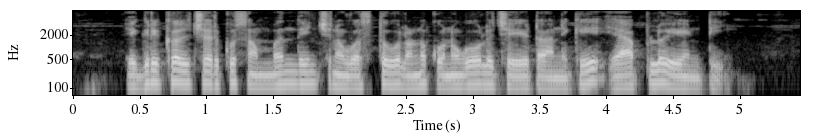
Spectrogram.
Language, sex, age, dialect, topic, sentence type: Telugu, male, 18-24, Utterandhra, agriculture, question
